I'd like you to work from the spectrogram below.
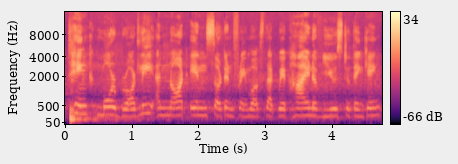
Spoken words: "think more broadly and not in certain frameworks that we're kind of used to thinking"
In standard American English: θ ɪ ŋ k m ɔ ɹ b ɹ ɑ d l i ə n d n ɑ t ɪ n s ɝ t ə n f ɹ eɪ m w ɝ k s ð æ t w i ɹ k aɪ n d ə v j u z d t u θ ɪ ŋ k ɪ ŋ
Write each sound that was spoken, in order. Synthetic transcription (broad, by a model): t ɪ ŋ k m ɔ ɹ b ɹ ɑ d l i ə n d n ɑ t ɪ n s ɝ t ə n f ɹ eɪ m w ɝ k s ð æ t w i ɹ k aɪ n d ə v j u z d t u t ɪ ŋ k ɪ ŋ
